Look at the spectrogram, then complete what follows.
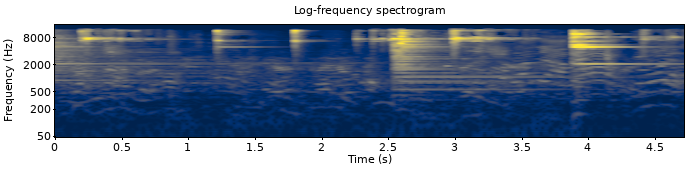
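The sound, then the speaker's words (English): A coin strikes a bell at a temple complex in Beijing, China, producing two bright metallic dings that ring out and linger, set against a busy background of crowd chatter and children's voices. “Hit the bell with a coin. The bell sound brings good luck.”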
